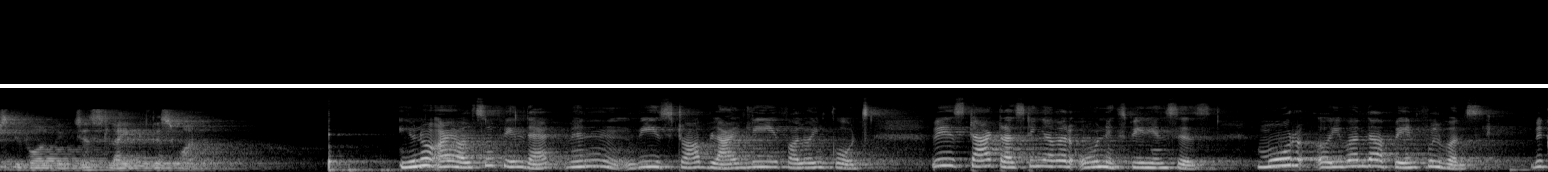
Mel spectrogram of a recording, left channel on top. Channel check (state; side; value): silent; left; 61 dB below the other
